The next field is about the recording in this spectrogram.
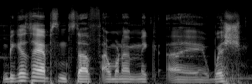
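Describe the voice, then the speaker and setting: A man giving casual gameplay commentary, thinking aloud in an offhand, halting way. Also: medium pitch, over music. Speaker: gaming video host.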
